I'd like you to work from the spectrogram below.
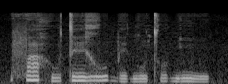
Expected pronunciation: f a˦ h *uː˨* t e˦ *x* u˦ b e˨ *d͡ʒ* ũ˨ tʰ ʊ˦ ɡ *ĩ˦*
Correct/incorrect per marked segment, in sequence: incorrect: u˨, incorrect: ɣ, incorrect: ɡ, incorrect: ĩ˦˨

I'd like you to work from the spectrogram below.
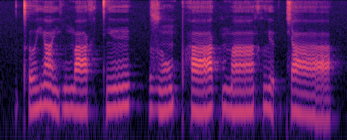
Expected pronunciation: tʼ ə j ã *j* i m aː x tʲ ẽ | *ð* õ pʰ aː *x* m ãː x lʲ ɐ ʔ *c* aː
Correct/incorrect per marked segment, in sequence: correct, incorrect: z, incorrect: k, correct

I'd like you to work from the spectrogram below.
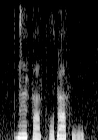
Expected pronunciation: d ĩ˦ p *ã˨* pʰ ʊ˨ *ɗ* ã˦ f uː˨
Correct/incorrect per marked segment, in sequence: correct, correct

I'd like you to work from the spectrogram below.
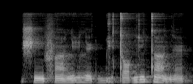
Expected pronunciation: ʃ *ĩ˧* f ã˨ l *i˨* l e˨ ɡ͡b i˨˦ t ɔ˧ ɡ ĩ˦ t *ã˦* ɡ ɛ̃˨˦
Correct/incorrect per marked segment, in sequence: incorrect: ĩ˨, incorrect: i˧, incorrect: ã˦˨

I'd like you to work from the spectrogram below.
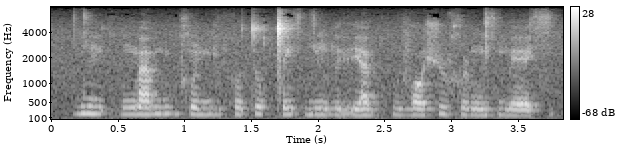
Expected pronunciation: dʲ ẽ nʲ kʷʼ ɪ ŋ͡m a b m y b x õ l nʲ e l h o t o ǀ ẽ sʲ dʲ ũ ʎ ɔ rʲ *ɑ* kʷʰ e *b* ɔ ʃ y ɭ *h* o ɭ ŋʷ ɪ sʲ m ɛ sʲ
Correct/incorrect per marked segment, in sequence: incorrect: a, incorrect: v, incorrect: x

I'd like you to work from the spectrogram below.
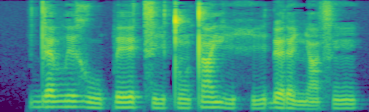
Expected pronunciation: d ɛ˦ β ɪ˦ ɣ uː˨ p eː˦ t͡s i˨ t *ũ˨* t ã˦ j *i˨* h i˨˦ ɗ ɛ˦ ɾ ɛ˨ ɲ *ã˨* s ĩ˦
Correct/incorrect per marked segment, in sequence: correct, correct, correct

